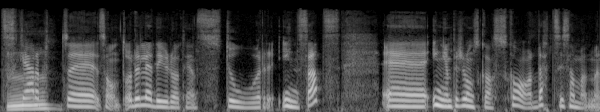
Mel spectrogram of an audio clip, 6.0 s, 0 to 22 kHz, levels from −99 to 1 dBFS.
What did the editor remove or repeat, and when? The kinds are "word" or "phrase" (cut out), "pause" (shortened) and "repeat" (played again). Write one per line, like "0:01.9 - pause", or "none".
none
